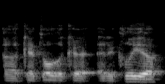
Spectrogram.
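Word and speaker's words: Cattolica Eraclea: It's called, let me just make sure I pronounce this correctly, Catolica Ediclea.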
